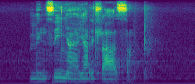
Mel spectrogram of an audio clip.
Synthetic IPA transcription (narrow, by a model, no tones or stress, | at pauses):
mint͡sʰʼiɲajariɬaːza̰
